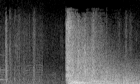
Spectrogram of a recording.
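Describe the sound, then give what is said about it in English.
A pistol fires one sudden loud shot during a rapid reload-and-fire drill, and a long booming rumble follows it to the end. A faint voice is heard just before the shot. “And he's firing the pistol in his ear”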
